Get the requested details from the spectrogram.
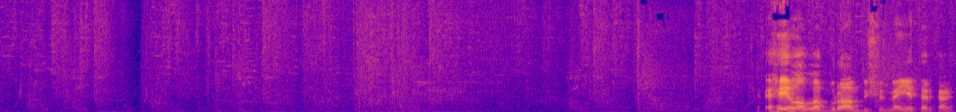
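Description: Game battle effects clash and zap.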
